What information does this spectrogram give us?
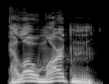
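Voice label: "hello", male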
